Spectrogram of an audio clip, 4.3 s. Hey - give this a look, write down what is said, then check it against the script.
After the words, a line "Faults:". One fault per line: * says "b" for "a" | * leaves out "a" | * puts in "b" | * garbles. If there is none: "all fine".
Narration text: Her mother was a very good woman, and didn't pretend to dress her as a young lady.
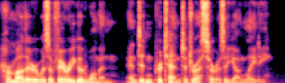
Her mother was a very good woman, and didn't pretend to dress her as a young lady.
Faults:
all fine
